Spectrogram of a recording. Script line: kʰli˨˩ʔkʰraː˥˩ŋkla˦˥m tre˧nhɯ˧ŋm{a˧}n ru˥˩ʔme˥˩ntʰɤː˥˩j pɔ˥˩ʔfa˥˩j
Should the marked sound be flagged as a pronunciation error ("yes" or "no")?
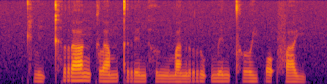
no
